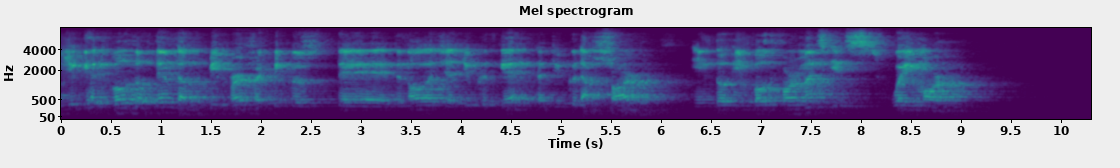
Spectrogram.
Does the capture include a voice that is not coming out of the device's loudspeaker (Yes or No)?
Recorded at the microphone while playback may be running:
No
